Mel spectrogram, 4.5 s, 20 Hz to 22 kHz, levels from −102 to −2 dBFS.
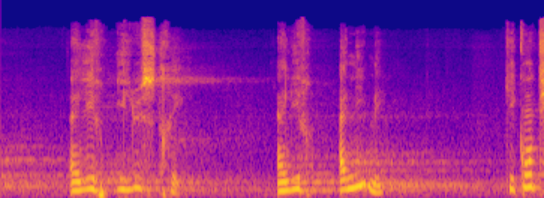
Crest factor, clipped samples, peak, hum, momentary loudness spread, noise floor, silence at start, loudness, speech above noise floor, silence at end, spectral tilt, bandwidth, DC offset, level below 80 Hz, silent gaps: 20 dB; under 0.1%; 0 dBFS; none; 24 LU; -45 dBFS; 0 s; -18 LUFS; 27 dB; 0 s; -4.5 dB/octave; 15 kHz; under 0.1%; -42 dBFS; none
